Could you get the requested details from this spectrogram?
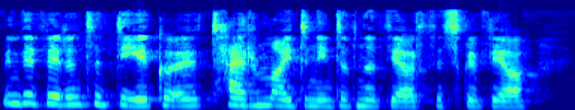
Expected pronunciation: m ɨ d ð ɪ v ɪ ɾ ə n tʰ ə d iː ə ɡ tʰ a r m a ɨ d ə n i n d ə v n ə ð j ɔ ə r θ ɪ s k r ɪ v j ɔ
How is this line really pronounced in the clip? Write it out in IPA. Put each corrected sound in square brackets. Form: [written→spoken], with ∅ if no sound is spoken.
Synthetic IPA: m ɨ [d→n] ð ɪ v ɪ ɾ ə n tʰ ə d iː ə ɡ tʰ [a→ɛ] r m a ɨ d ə n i n d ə v n ə ð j ɔ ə r θ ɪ s k r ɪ v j ɔ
